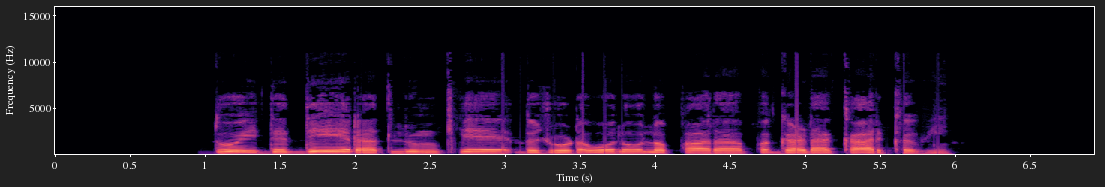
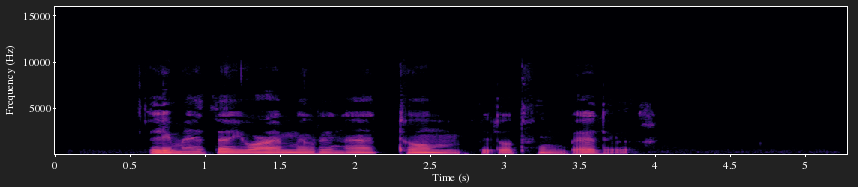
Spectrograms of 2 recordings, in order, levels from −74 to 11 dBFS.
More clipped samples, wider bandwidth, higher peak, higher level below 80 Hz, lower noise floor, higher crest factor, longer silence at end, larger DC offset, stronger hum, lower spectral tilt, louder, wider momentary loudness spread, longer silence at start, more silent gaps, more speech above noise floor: neither; about the same, 11 kHz vs 10.5 kHz; first, 0 dBFS vs -8 dBFS; first, -52 dBFS vs -60 dBFS; first, -87 dBFS vs -65 dBFS; second, 14 dB vs 20 dB; second, 0.95 s vs 1.3 s; neither; neither; about the same, -7 dB/octave vs -7.5 dB/octave; first, -14 LUFS vs -26 LUFS; about the same, 8 LU vs 8 LU; first, 1.05 s vs 0.65 s; neither; first, 73 dB vs 39 dB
